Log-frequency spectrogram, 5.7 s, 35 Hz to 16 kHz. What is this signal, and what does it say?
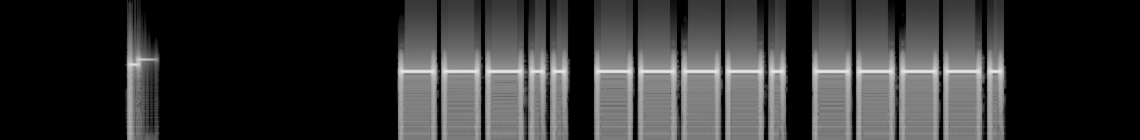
Morse code, heard as a keyed tone, about 22 wpm, 700 Hz. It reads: 899
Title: Numbers - 3-Digit 22wpm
